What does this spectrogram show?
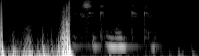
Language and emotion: Russian, neutral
